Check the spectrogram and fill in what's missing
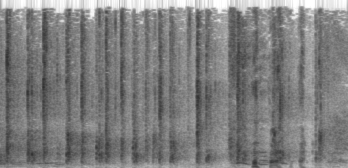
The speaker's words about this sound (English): I don't know why y'all, five of y'all, eight of y'all clapping.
